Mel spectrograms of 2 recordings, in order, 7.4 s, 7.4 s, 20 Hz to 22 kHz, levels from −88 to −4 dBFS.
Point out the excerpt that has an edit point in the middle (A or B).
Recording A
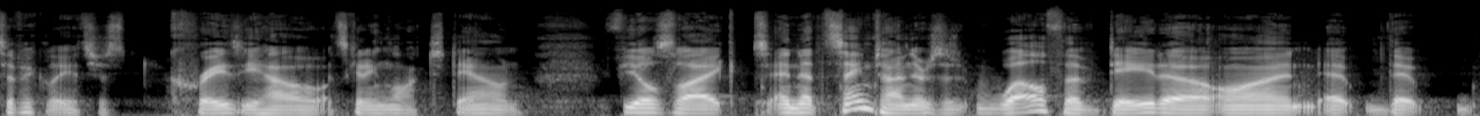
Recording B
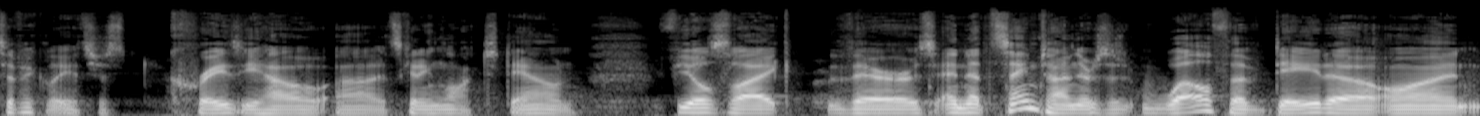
A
